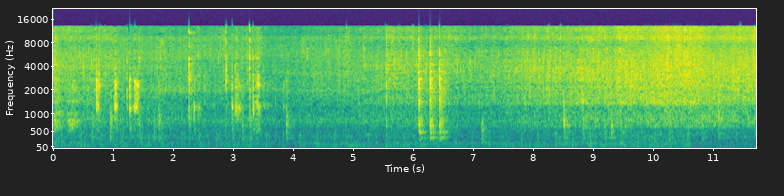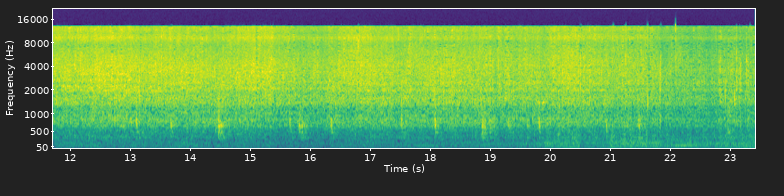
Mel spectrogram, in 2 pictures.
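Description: Chopped onions with a green chilli, garlic and coriander paste frying in oil in a metal kadhai, stirred with a wooden spatula. The spatula scrapes and knocks against the pan in the first few seconds, then the oil settles into a steady sizzle that grows louder and stays up.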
